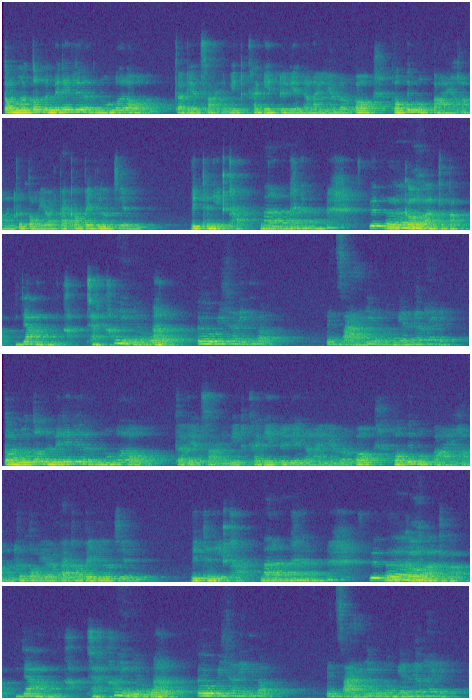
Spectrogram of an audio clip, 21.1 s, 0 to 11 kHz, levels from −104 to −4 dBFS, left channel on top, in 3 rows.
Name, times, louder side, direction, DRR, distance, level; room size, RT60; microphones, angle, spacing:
voice 1, 0.0-2.3 2.6-9.1 9.8-11.6 11.9-12.2 12.5-13.8 14.2-15.7 16.3-16.5, left 2 dB, 40° left, 0 dB, 0.4 m, -23 dB
voice 2, 10.9-11.8 12.8-13.5 15.7-16.5 17.0-18.0 18.9-20.7, equal, 10° right, -6 dB, 0.5 m, -25 dB
2.8 x 2.1 x 3.0 m, 1.3 s
head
